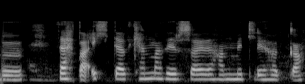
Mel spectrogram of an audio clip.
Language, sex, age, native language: Icelandic, female, 18-19, Lithuanian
